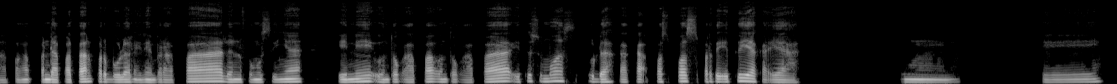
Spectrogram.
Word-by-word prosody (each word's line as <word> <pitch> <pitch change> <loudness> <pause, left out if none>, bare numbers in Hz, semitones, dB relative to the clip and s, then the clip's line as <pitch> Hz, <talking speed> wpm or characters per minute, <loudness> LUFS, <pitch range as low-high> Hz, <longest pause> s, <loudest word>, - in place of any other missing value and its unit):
pengep 110 +1 -4
pendapatan 115 +3 +4
per 125 -3 -2
bulan 115 0 +1
ini 110 0 +1
berapa 130 +6 +3
dan 115 -1 +2
fungsinya 115 +3 0 0.3
ini 125 +5 +2
untuk 115 0 -1
apa, 110 +4 -1
untuk 115 -3 -5
apa, 130 +7 +3
itu 120 +5 -6
semua 145 +2 -1
es 155 - -11
udah 120 -4 0
Kakak 115 +1 -4
pos-pos 140 +4 0
seperti 125 +1 -2
itu, 155 +4 +2
ya, 145 - +7
Kak, 115 -5 -6
ya? 105 -1 -3 1.0
Mmm. 110 -1 -1 0.9
Ke. 115 +4 -6
115 Hz, 140 wpm, -24 LUFS, 110-130 Hz, 1.0 s, ya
